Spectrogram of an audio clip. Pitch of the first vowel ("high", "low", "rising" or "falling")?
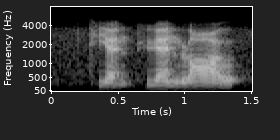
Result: low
